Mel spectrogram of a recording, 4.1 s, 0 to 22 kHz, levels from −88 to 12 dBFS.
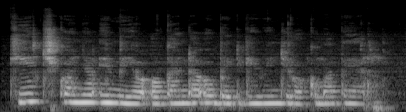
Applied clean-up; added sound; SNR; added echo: none; none; none; reverberation time 0.2 s.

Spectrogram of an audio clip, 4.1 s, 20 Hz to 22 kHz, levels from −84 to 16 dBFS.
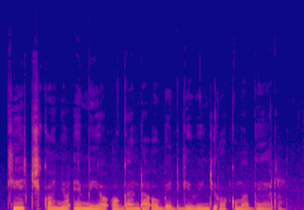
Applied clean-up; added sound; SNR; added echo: none; none; none; none.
